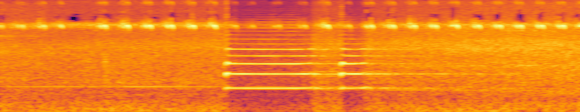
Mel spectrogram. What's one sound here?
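A train horn sounds from a distance.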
